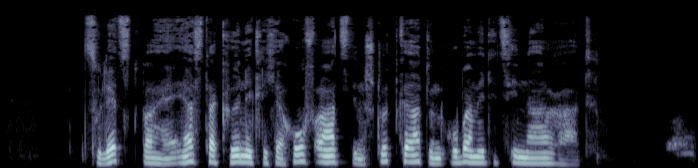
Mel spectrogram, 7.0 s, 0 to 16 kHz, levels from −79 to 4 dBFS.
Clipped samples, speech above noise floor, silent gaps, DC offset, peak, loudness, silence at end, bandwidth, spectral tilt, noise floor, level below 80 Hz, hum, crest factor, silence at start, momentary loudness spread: under 0.1%; 54 dB; none; under 0.1%; -2 dBFS; -20 LUFS; 0.1 s; 11.5 kHz; -6 dB/octave; -74 dBFS; -58 dBFS; none; 18 dB; 0.85 s; 8 LU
